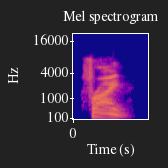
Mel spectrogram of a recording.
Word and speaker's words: Frein: Frein. – Frein. Okay. Yeah. Is that German? – Yeah, it's German. The E is silent.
